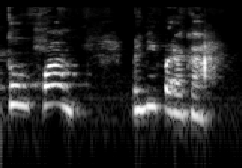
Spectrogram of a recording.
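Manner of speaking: mamá que llama con rabia, aguda; mamá enojada. Retold or imitated. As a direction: imita a una madre enfadada llamando al hijo. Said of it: "puede ser su mamá que le está diciendo". (mamá llamando con rabia)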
